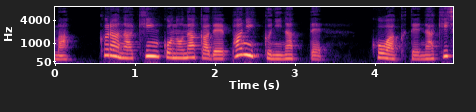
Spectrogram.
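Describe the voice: Plain reading aloud with lively intonation is heard against a quiet background.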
